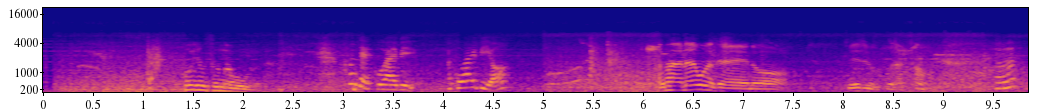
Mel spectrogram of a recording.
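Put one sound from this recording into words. A man speaks in a low, earnest voice, close by.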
